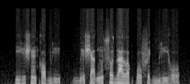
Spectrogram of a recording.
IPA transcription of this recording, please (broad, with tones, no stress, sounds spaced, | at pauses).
j i˧ ʃ ɛ̃˧ k ɔ˧ b i˨ | ɡ͡b e˨ ʃ a˨ d ũ˨˦ s o˦ d a˦ l ɔ˧ k͡p o˧ f e˧ ɡ͡b i˨ j o˨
